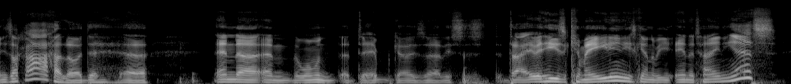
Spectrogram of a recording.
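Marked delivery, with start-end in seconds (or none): 0.2-1.1 imitated Swedish man's accent. Retelling being introduced to a Swedish man, imitating Lars's Swedish accent. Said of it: "Can we do a Swedish accent?".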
